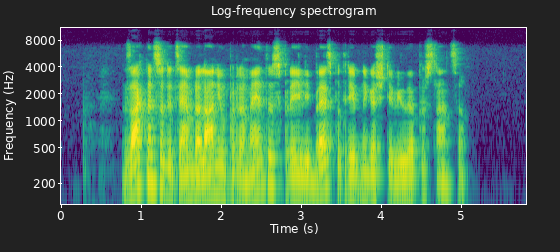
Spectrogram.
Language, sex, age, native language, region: Slovenian, male, 12-17, Slovenian, Gorenjska region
